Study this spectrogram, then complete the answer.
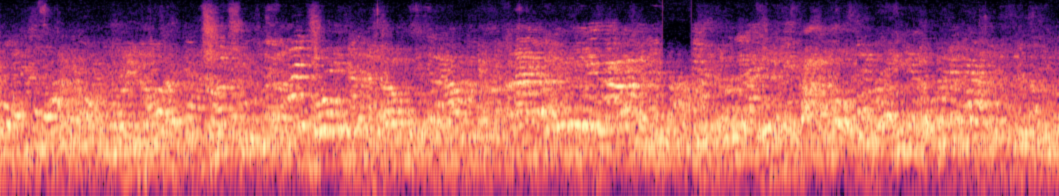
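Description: A crowd of women and men chatter and laugh close by.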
